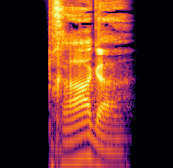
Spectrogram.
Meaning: Praguer; native or resident of Prague
- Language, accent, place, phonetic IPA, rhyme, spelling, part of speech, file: German, Germany, Berlin, [ˈpʁaːɡɐ], -aːɡɐ, Prager, noun / adjective, De-Prager.ogg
